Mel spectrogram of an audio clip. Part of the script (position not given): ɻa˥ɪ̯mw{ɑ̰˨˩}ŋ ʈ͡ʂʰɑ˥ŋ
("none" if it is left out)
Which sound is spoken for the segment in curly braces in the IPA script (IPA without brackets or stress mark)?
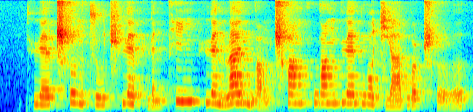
ɑ̰˨˩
